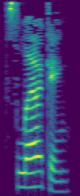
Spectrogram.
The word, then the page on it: slaking: British English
